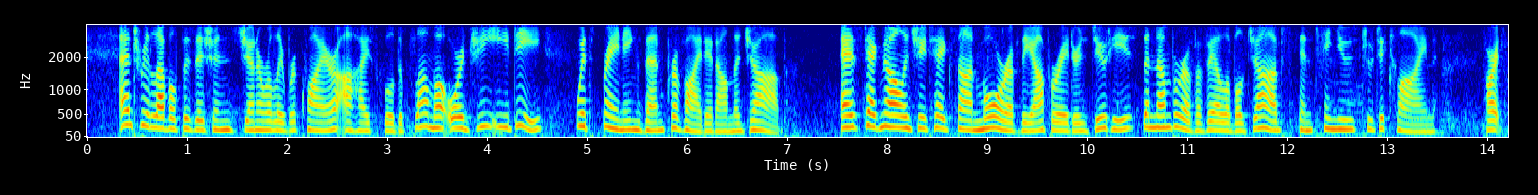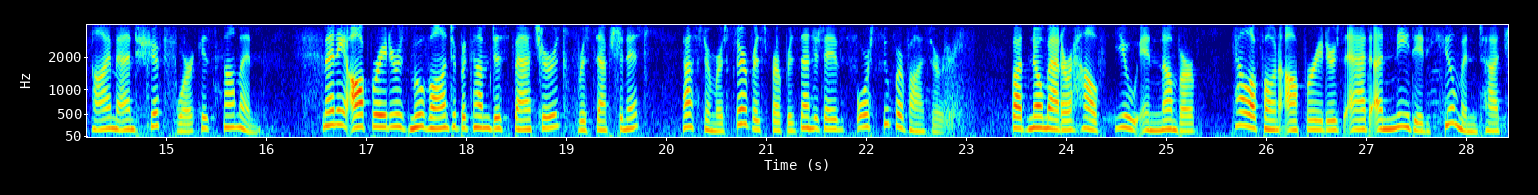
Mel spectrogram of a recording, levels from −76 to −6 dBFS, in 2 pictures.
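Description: Throughout, a video or display buzz sits at roughly 25 dB below the signal. A screen or video cable is coupling into the audio, giving a buzz at the 60 Hz field rate with hash riding above it. That hash is what separates it from plain mains hum. Like everything else here, it stops at 4 kHz, the limit of the G.711 call path.

From 0.00 to 0.32 s, and again within 4.64 to 7.55 s (about 0.9 s of it), there is comfort noise in place of the background. The real background, about 26 dB below the loud parts, gives way to a smoother synthetic hiss. In the opening stretch it is about 4 dB quieter. The likely cause is discontinuous transmission: the sender goes quiet during pauses and the receiver fills them with generated noise. Only the background changes, and no sound is lost.

Between 5.09 and 5.18 s the sound is dropped by the voice detector. About 50 ms of real sound vanishes into steady noise before returning, likely because the detector judged a quiet passage to be background. 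Unlike the comfort-noise patches, actual content goes missing here, in a single hole.

From 10.49 to 16.58 s and from 18.74 to 25.70 s the sound is chopped by the voice detector. About 1.56 s and 1.86 s respectively are replaced, spread over two or more holes, likely as the detector switches on and off. That repeated gating, rather than one gap, is what marks these stretches.

At 28.4 s, right at the end, the sound is dropped again. The last 30 ms give way to noise.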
